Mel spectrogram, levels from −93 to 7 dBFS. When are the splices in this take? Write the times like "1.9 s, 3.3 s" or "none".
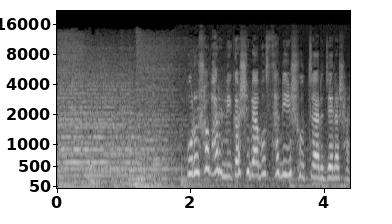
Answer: none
